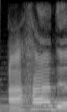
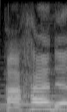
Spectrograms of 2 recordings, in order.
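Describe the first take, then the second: The two takes are said the same way.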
